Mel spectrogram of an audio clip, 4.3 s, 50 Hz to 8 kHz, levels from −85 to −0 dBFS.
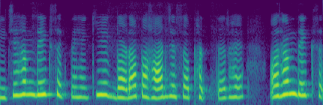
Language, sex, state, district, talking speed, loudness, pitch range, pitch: Hindi, female, Uttar Pradesh, Varanasi, 235 wpm, -15 LUFS, 275-345 Hz, 295 Hz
